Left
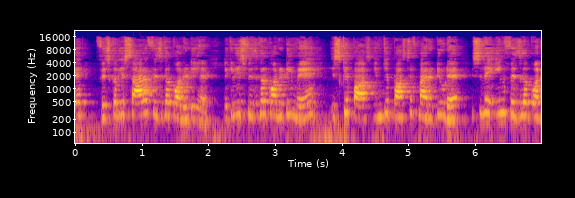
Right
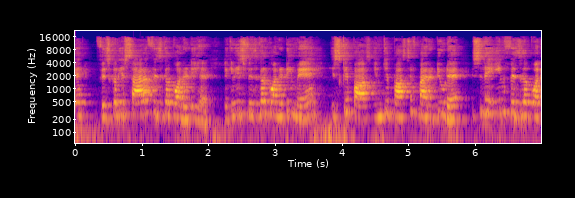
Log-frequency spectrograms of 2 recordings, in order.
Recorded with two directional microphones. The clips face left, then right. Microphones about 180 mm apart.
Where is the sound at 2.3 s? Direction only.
45° left (ahead or behind).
